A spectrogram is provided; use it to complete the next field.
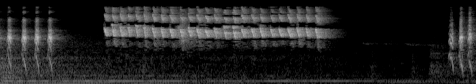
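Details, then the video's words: Long-tailed shrike, recorded as a tutor for white-rumped shamas: a few harsh rasps lead into a high, buzzy, ringing trill lasting about two seconds, a thin faint whistle, then rapid rasping chatter again. "TENGKEK BUTO Gacor"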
